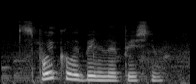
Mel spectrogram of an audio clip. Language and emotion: Russian, neutral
